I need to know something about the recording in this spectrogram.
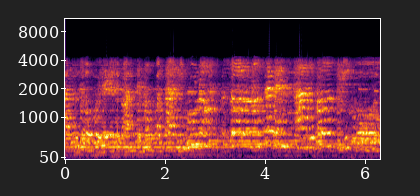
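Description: A teacher and a class of young children singing a song together, unaccompanied.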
